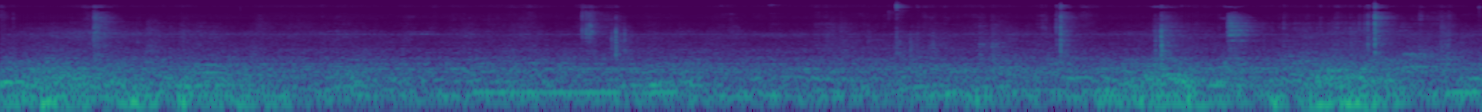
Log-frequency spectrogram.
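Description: A hair straightener clicks as it is clamped and released.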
